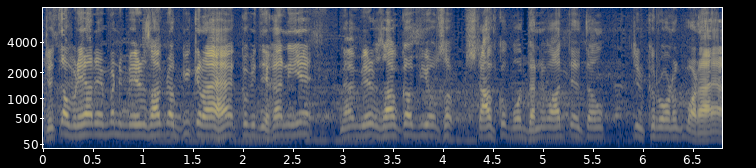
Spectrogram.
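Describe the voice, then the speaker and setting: A man speaks at a high pitch with ordinary pitch variation. His pace is moderate, with noticeable background noise. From Meerut. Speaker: fair visitor. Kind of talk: vox pop interview.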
